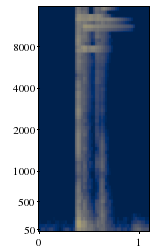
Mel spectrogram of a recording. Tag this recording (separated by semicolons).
drop; falling; buy; move; coins; pay; finance; metal; payment; shop; coin; ding; money; dropping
